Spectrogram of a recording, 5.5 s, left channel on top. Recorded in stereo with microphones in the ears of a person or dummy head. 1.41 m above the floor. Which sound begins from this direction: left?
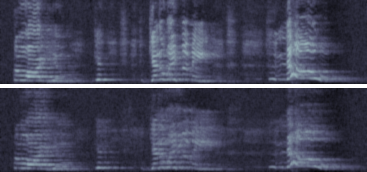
A shout, at 0.2 s.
